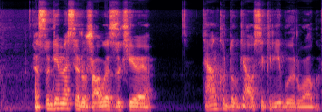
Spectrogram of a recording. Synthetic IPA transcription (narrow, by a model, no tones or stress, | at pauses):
ɛsʊɡʲɪmʲɛsɪɾʊʒɑˑbɡʲɐsd̪ʊkʲɪjoːjɛ | t̪ʲɛnkʊɾd̪ɒʊɡʲæˑʊsʲɛɪɡɾʲiːbuːɪɾuɔɡo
